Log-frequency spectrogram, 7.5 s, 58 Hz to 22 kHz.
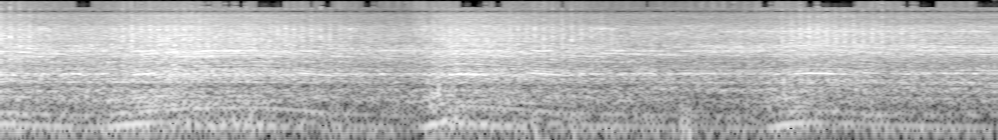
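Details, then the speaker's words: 2002 Chevrolet Suburban 5.3 LM7 V8 at idle with light blips: faint tapping from driver side; suspected valve train noise, persists with belt removed so not alternator or pulley; viewer suggested catalytic converter. "so that's the sound we're trying to solve here and uh my first guess that it was like the alternator or some pulley or something but uh we removed the belt and starting it without it and uh the the sound was still there"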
